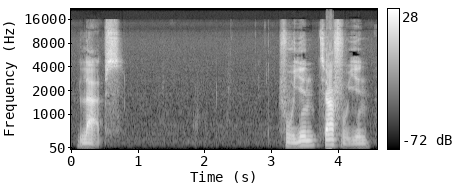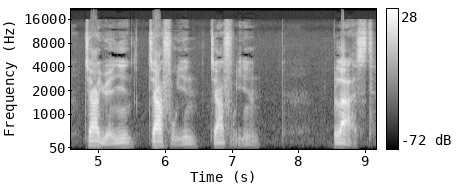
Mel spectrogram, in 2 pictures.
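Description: A man narrating a scripted lesson as an English teacher, explaining calmly and reading example words aloud. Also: low-pitched, gravelly.

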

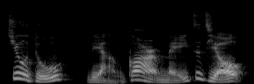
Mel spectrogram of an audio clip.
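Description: A man voicing an arrogant male hare who fancies himself a gentleman, talking in a haughty, sneering way in a storybook reading. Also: medium pitch, wildly swooping pitch, takes it slowly, breathy edge, exaggerated voice. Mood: smug. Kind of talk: storybook narration.

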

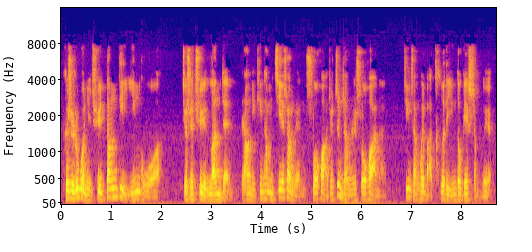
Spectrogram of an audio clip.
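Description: Husky-voiced man explaining pronunciation. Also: fairly low pitch, lively intonation, a little mellow, dull audio. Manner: patient, demonstrates sounds slowly. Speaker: guest, pronunciation teacher.

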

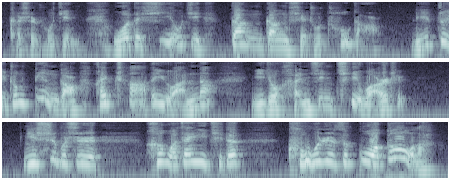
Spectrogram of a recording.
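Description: A man's voice: high-pitched, big pitch swings, a little slow, a little mellow, slightly rough, pitched above the performer's own voice, exaggerated voice. A man voicing a passionate scholar husband in an audiobook, dramatic and teasing. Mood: stern teasing. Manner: dramatic, swings from pleading to stern.

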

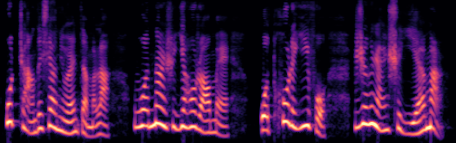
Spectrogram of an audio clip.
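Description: A shrill, hot-tempered pretty young man, as a woman puts him on. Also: normal speed, close to an everyday voice. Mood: furious. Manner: shouting insults, high and agitated.

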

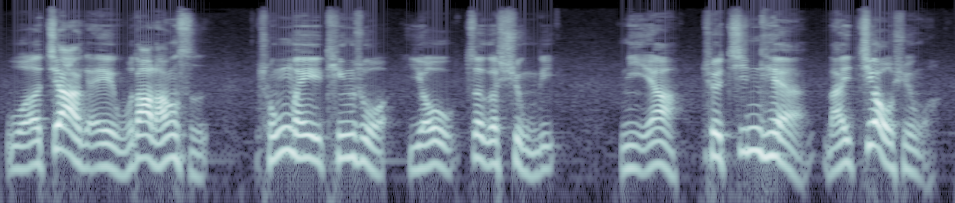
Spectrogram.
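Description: A man voicing a proud, sharp-tongued young woman who scolds in a raised voice. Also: a little high, sing-song, a little slow. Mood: scolding.

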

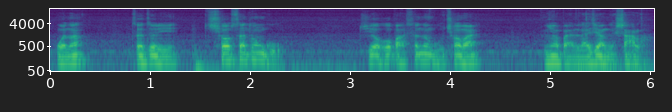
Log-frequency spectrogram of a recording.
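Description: A man voicing a hot-tempered male general who shouts blustering accusations in a storybook retelling. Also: lowish voice, brisk, a little hiss or hum, natural voice. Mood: angry.

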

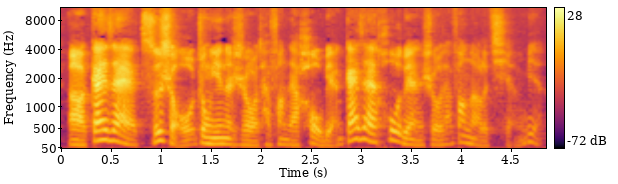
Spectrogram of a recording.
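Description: A middle-aged man, a native Chinese speaker, teaching German pronunciation in a clear, methodical lesson full of everyday comparisons. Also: medium pitch, sing-song, a little fast, fairly bright tone. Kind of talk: scripted lesson in Mandarin.

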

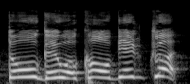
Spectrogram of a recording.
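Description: Storybook: woman voicing pushy elephant, slow, loud, high-pitched. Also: steady tone, soft background music. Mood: bossy. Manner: slow, shouting demands. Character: loud bossy male elephant. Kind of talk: storybook reading.

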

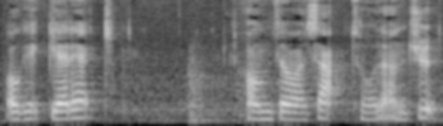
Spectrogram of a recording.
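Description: A woman teaching how to sing a song, explaining sounds in detail and repeating each word slowly several times to demonstrate. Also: mid-range voice, flat delivery, vocal fry, a little hiss or hum. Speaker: singing and pronunciation teacher. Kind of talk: step-by-step song pronunciation lesson.

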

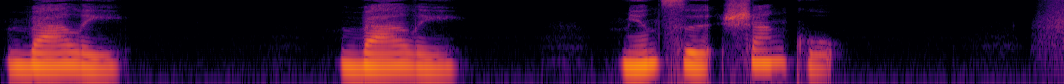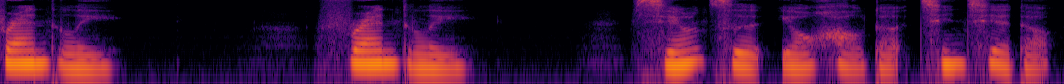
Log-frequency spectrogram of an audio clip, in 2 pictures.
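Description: A woman teacher reading out an English word list, saying each word twice and giving its meanings in an even recitation. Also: mid-range voice, very slow, long pauses, dry recording. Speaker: vocabulary teacher.

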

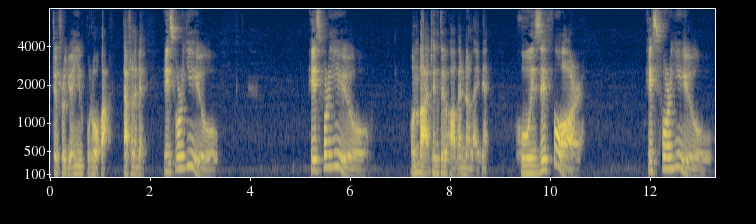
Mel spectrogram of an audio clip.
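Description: A man speaks Mandarin Chinese while teaching English pronunciation. His pitch swings about in a lively, animated way. He reads each phrase slowly and repeats it for his students to copy.

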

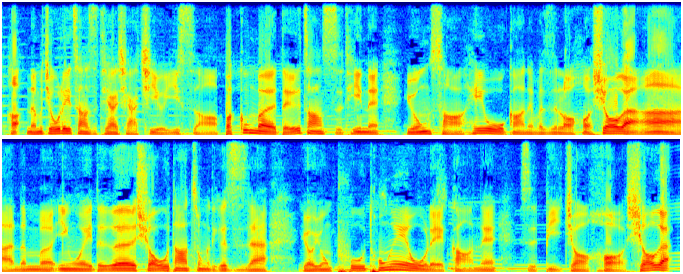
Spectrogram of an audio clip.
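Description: A man's voice: deep voice, fairly quick, few pauses, faint music behind. A man with a Shanghainese accent hosting a joke-telling show, mixing Shanghainese and Mandarin and laughing at his own punchlines. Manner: lively, switches between Shanghainese and Mandarin, laughs at own jokes. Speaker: radio-style comedy host.

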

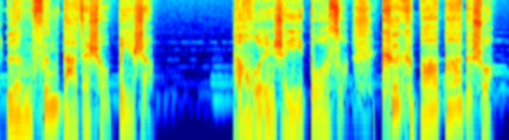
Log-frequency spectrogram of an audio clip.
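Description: A man narrating a folk ghost story as the channel's host, in a dramatic, lively storytelling manner. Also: sits low, normal speed, husky, dry recording, faint music behind.

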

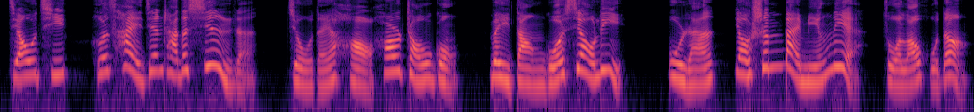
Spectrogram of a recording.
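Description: A smooth-talking male official coaxes in an oily, persuasive voice, as a woman reads him in an audiobook. The tone is bright and animated, recorded dry and close. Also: a little high, no echo. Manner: coaxing, persuasive.

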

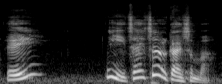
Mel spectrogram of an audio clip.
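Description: A betrayed young wife, voiced by a woman reading the story, lashes out in a high, shrill and accusing voice. Her pitch leaps around wildly. The tone stays somewhat husky and breathy. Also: huge pitch swings, normal speed, full character voice. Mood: sarcastic.

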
